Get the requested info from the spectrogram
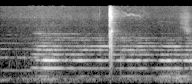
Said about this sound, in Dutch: Wat is dit van dit geluid? Oh. We worden afgeleid, maar het is gewoon een trein die oh, langs komt, niks aan de hand verder.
